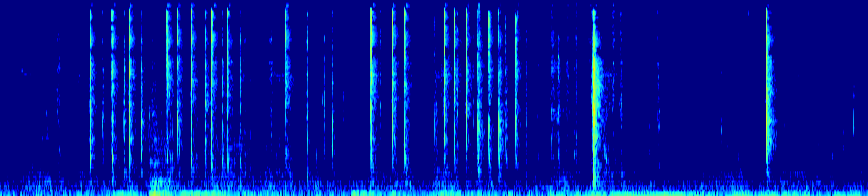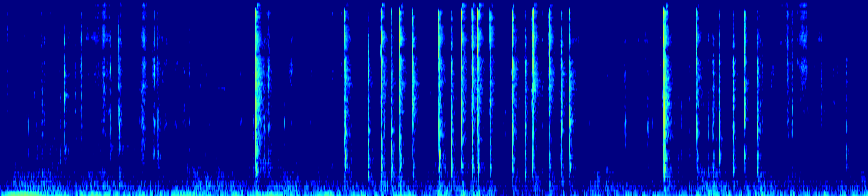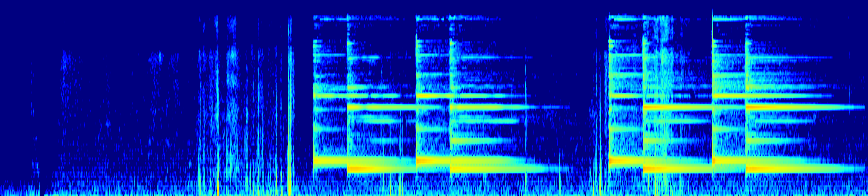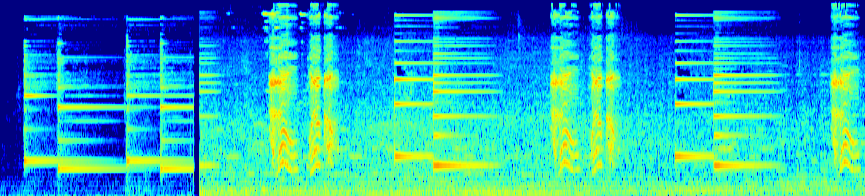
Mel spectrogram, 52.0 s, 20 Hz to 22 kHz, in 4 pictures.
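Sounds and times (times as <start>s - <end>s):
small plastic parts clicking: 1.3s - 8.0s, 18.0s - 25.0s.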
